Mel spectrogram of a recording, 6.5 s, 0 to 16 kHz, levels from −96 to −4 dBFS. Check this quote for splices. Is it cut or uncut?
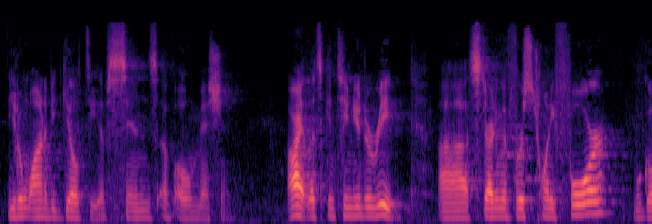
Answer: uncut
